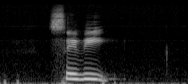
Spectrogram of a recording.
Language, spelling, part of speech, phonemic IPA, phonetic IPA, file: Tamil, செவி, noun, /tʃɛʋiː/, [se̞ʋiː], Ta-செவி.ogg
- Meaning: ear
